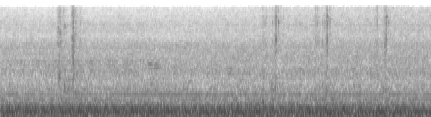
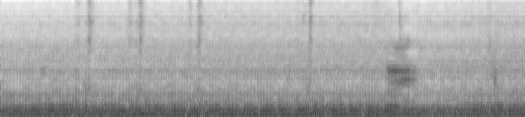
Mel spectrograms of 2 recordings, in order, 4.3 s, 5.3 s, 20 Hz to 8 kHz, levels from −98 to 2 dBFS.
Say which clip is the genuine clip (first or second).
first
